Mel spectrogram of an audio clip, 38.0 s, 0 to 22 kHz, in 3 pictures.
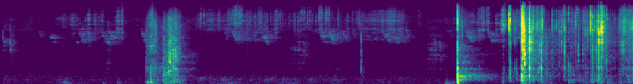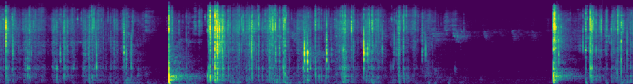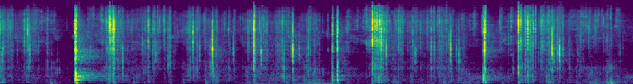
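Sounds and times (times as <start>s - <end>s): chalk crunching and crackling: 1.5s - 8.3s, 9.2s - 22.0s, 23.7s - 37.9s.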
